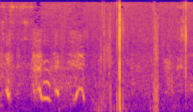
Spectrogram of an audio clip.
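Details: Yorkipoo at play time giving four or five short, high whimpering yips with curved, squeaky pitch in the first second, followed by scattered sharp taps and clicks against a quiet background.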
